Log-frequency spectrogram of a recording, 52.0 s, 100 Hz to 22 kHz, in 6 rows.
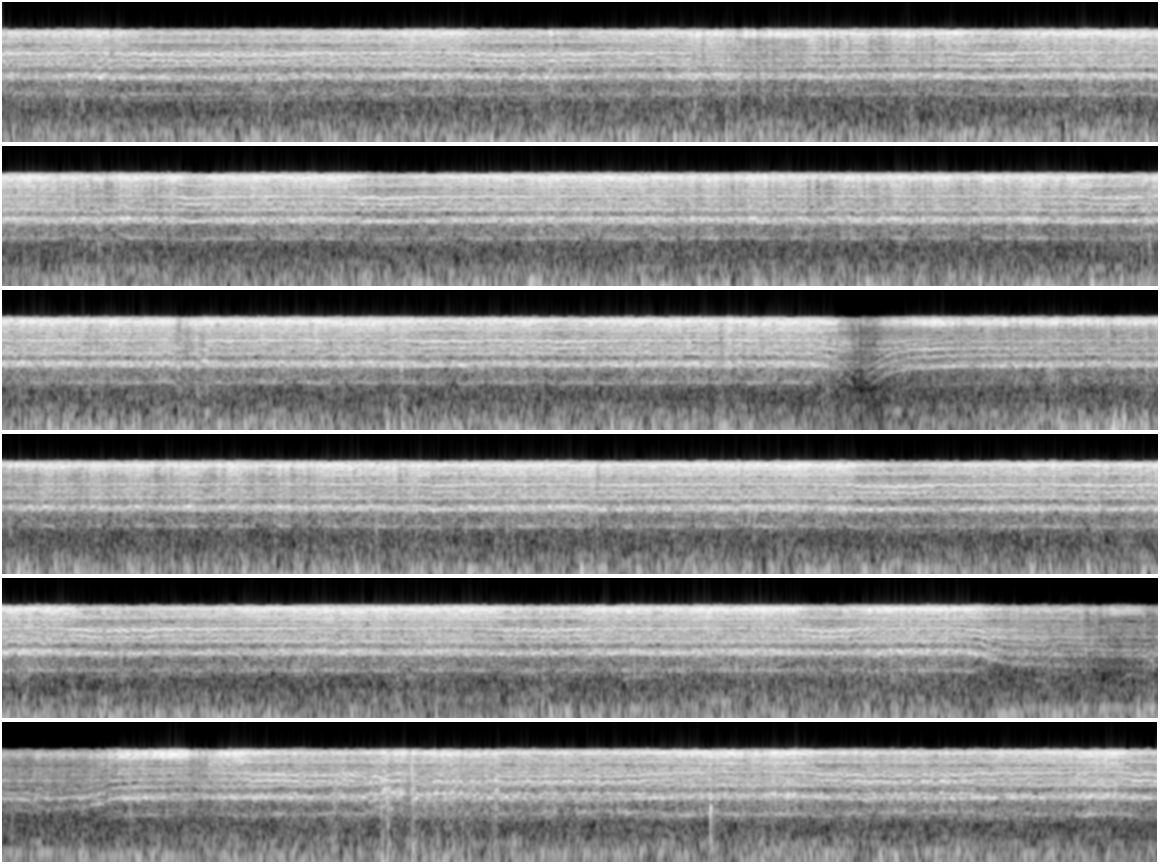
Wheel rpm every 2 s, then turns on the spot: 160, 160, 160, 170, 170, 160, 170, 170, 170, 160, 160, 150, 150, 170, 170, 170, 160, 160, 170, 170, 160, 110, 150, 160, 170, 170.
none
